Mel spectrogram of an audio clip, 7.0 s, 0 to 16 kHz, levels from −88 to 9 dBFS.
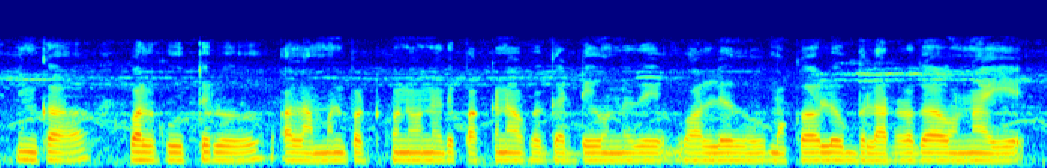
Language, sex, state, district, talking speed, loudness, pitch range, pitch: Telugu, male, Telangana, Hyderabad, 135 wpm, -21 LUFS, 120-125 Hz, 120 Hz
